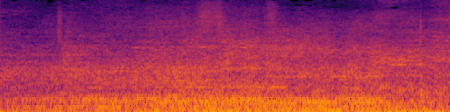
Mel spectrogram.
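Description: Sci-fi space-travel sound effect: a loud, steady rushing rumble with a heavy deep low end, as a ship hurtles through a swirling tunnel of light.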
